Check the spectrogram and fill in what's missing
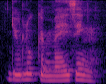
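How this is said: It sounds grudging and jealous. The speaker envies the other person. "from jealousy"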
